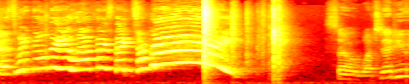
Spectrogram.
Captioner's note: Rubik's Cube hitting the ground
